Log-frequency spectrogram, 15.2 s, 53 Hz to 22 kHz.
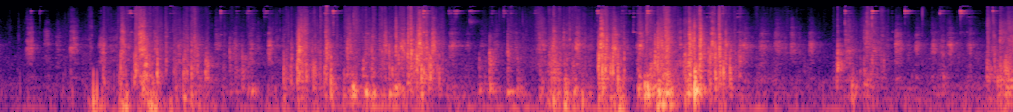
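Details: Left alone at home, a Scottish Terrier panics after his owner goes away, giving irregular rapid panting bursts about 86 per minute, breathy and broadband, with faint high whimpers and thuds of movement indoors.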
